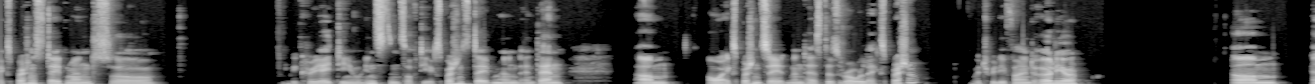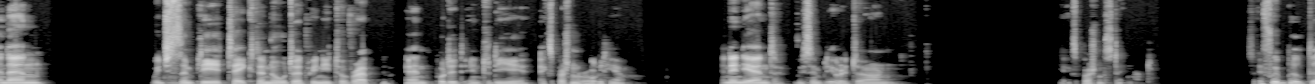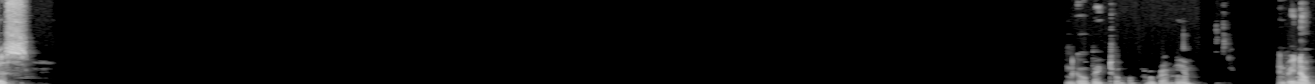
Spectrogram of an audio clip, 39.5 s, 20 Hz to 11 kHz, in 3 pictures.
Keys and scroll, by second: 2.5 super+space, 20.4 shift+Left, 21.8 BackSpace, 23.6 Up, 38.6 super+space.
